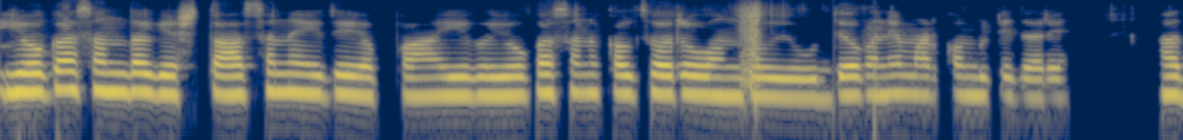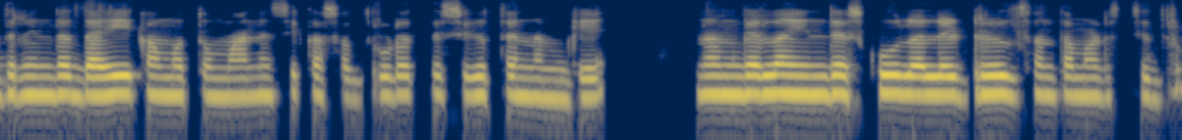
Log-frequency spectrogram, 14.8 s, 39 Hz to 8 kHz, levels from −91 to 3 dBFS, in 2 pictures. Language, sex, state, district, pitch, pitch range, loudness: Kannada, female, Karnataka, Raichur, 220 Hz, 210-230 Hz, -16 LUFS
